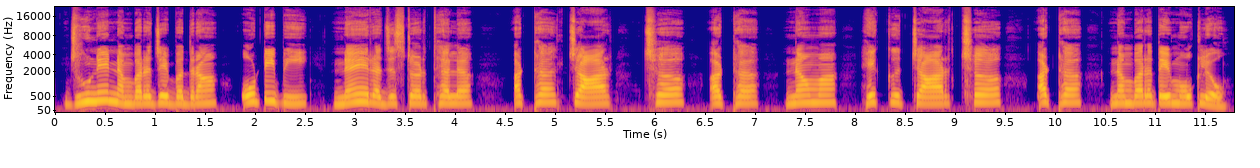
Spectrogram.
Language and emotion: Sindhi, neutral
